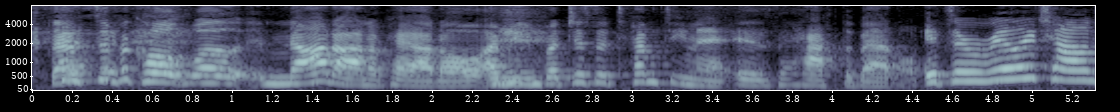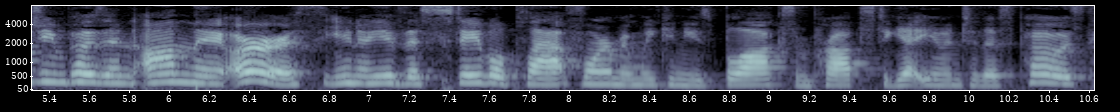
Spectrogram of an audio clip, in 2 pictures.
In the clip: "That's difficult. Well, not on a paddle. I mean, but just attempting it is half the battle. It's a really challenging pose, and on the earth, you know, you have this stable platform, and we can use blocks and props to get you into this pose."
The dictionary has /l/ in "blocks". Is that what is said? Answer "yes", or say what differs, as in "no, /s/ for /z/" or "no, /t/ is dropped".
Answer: yes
